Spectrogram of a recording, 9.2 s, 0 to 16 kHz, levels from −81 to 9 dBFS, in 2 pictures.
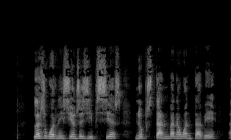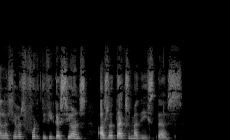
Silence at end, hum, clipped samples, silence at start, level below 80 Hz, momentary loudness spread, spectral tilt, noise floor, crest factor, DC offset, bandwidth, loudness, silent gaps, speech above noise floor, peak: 1 s; none; under 0.1%; 0.65 s; -84 dBFS; 11 LU; -2 dB/octave; -80 dBFS; 22 dB; under 0.1%; 11.5 kHz; -27 LUFS; none; 52 dB; -6 dBFS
